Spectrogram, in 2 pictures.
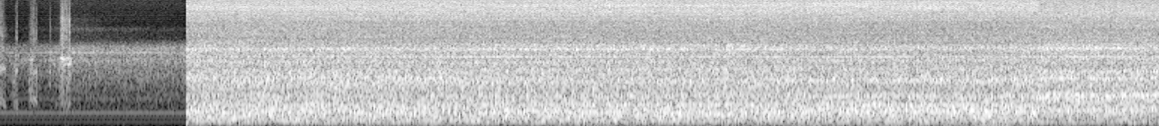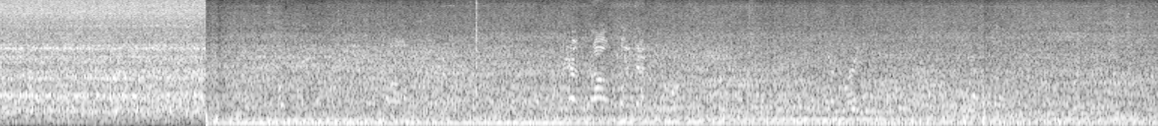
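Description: A short radio call, then a loud, steady rush of air and jet noise from aboard an aircraft in flight. About eighteen seconds in it cuts abruptly to a steady low droning hum.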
